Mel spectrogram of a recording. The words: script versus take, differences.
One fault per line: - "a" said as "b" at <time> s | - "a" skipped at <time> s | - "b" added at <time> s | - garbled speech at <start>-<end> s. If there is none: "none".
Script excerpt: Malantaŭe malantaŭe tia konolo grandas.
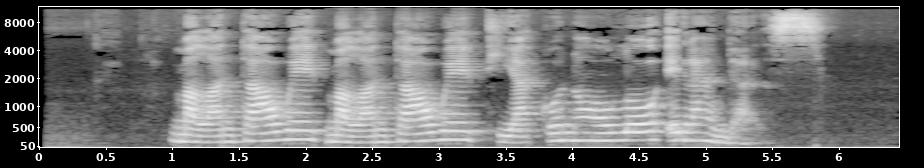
none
